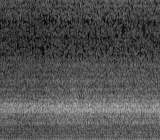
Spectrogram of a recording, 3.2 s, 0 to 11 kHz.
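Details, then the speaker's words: Scooter with a newly installed carburetor, over 6,000 miles, running on the enricher: an uneven, lumpy idle pulsing about four times per second. It dies with throttle or when the enricher goes off; the owner suspects bad gas and needed valve work, as the valves were likely never adjusted. "I'm going to let it run for a minute but I think the gas is probably bad and it needs a valve job but it is running you guys can hear that it's physically"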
